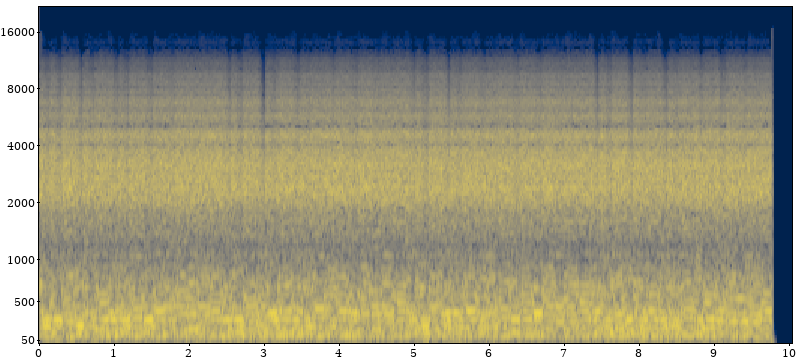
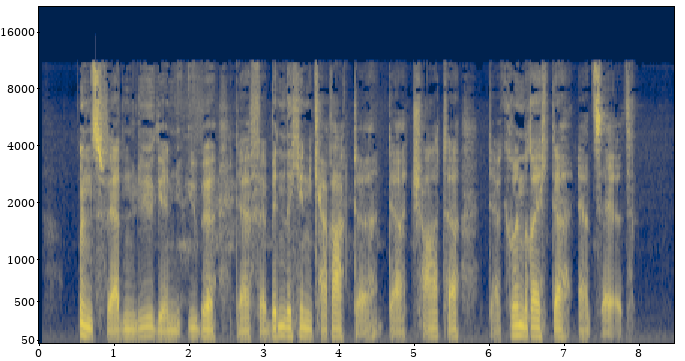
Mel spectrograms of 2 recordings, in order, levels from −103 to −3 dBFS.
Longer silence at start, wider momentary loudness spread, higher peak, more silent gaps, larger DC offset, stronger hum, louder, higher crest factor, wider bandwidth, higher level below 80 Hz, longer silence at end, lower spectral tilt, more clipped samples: second, 0 s vs 0.55 s; second, 1 LU vs 14 LU; about the same, -2 dBFS vs 0 dBFS; neither; neither; neither; first, -12 LUFS vs -20 LUFS; second, 12 dB vs 22 dB; about the same, 12 kHz vs 11.5 kHz; first, -36 dBFS vs -46 dBFS; second, 0.25 s vs 0.55 s; about the same, -3.5 dB/octave vs -3 dB/octave; neither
